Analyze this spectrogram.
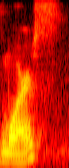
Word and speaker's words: Morse: pronounce her r's and my last name is morse like morse code and when she tried to say it it ended up sounding like moose so all my teammates just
